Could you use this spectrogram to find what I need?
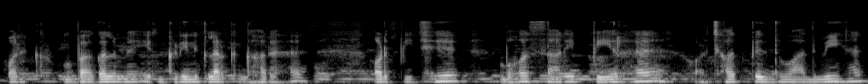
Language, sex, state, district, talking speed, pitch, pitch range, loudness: Hindi, male, Bihar, Patna, 150 wpm, 125 Hz, 115-130 Hz, -20 LUFS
